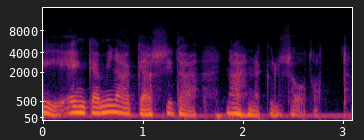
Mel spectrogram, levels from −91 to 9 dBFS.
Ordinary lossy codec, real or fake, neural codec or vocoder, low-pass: none; real; none; 14.4 kHz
